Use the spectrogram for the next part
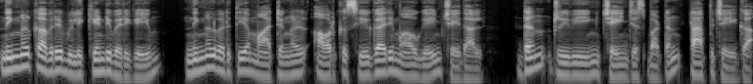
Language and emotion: Malayalam, neutral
